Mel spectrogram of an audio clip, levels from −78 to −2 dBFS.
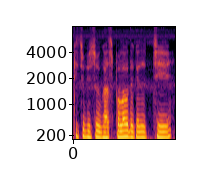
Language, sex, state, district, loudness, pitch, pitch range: Bengali, male, Assam, Hailakandi, -14 LUFS, 150 Hz, 145-155 Hz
